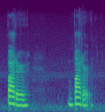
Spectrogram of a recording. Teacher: In British accent, sometimes they don't pronounce T sound when it is between the vowel A, E, I, O, U.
